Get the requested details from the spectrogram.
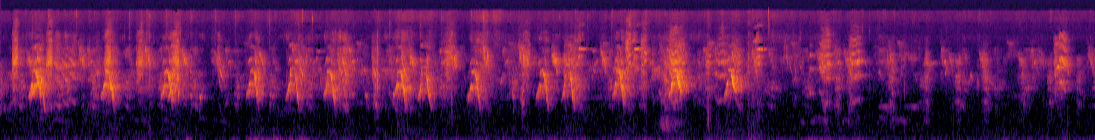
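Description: Ringneck parakeets squawk and chatter in harsh bursts.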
